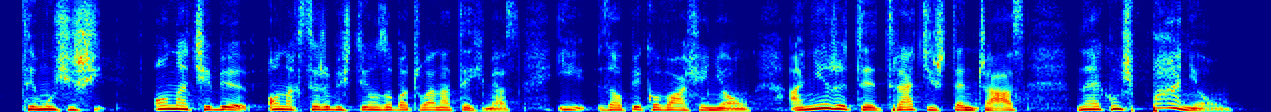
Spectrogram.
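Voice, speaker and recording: In a normal speaking voice, a woman talks at a moderate pace with a fairly low pitch and lively intonation. The recording is very clean, with a silent background. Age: 50s. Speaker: podcast guest. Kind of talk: casual interview.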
